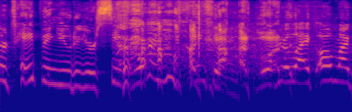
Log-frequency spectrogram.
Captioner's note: laughter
